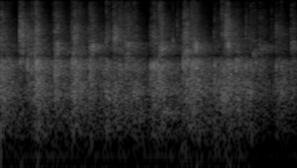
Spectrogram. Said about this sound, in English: Can I get a clap offering in the house?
